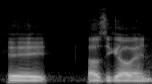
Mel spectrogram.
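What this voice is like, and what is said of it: Deep, sexy male voice. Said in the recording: “Deep, sexy voice.”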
